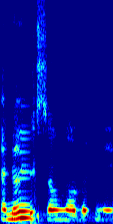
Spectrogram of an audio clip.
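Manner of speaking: soft, smooth, suave ladies'-man delivery. Recounting a scene, the speaker retells what Dennis said, mock-suave Dennis imitation. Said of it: "he says it in like this suave way".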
